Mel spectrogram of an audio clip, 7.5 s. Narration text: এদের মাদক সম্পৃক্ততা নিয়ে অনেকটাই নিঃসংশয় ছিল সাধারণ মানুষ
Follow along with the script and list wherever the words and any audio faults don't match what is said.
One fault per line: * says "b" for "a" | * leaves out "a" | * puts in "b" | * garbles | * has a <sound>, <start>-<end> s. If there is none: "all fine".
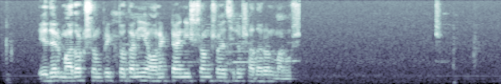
all fine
